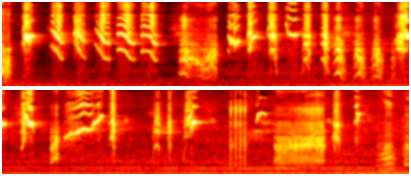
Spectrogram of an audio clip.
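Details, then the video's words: Javan myna singing continuously as a master recording for other birds, a dense chatter of whistled slurs, short chips and a few harsh noisy squawks. "Burung Jalak Kebo Gacor Mental Juara Tetap Bunyi Siang Malam Pas Buat Masteran dan Pancingan"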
